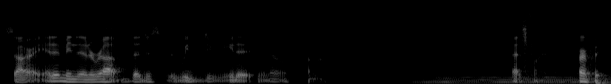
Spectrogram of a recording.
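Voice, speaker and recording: A man with a mid-range voice reads out an overwrought saga in a loud, declaiming style, then drops back into easy podcast banter. Faint music plays behind him. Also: mid-range voice, steady tone, moderate pace, gravelly. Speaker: podcast co-host. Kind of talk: casual chat, grand dramatic reading aloud.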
